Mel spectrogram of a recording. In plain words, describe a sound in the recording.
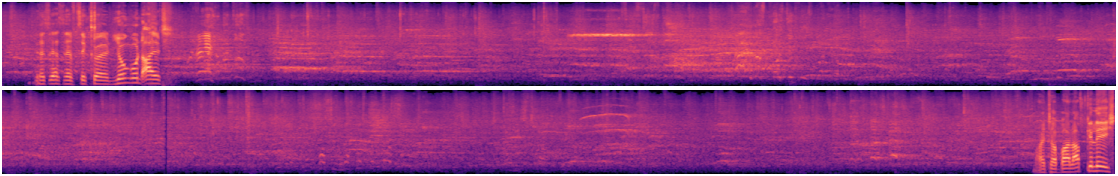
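Sports shoes squeak on a hard court.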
